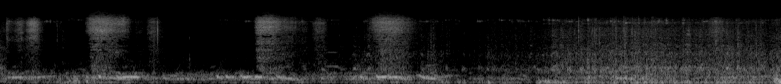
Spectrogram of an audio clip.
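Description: Domestic pigeons cooing over and over, with several short loud flurries of wing-flapping as birds come down onto the loft; in the last couple of seconds a steady rushing noise builds under the cooing.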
